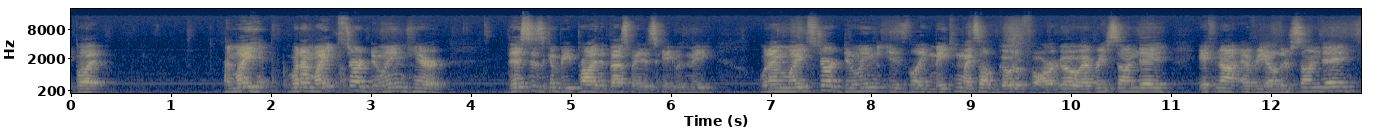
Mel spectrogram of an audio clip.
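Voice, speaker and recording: A man in his late twenties chatting casually on a livestream while he works, rambling and half talking to himself in skater slang. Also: fairly bright tone. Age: late 20s. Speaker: livestreamer doing DIY studio build. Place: echoey indoor room under renovation. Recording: echoey room, distant mic, faint rumbling noise.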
